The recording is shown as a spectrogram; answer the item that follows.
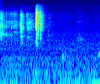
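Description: A few faint, sharp clicks, the clearest about two-thirds of a second in, after a brief hiss.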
